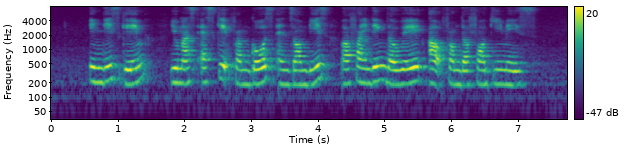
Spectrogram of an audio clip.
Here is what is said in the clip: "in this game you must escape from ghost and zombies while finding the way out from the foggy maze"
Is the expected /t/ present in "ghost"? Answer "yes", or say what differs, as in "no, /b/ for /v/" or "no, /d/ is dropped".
no, /t/ is dropped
